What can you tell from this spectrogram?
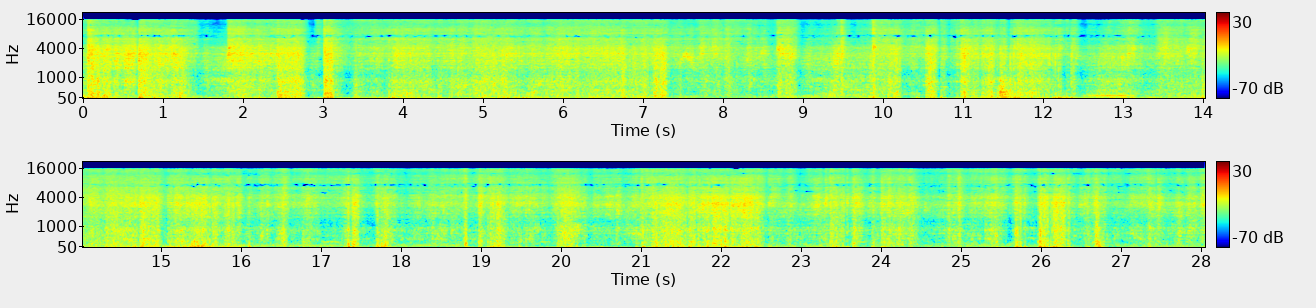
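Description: Oxy-fuel cutting torch hissing steadily as its flame cuts through a steel floor plate, with irregular crackles and pops all through.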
